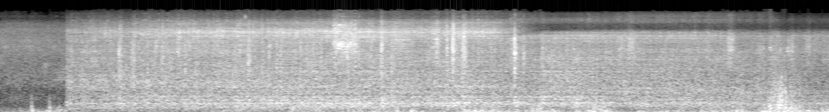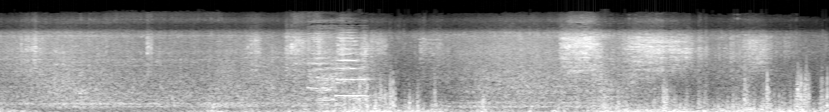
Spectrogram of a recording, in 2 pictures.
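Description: A miniature train engine hums and rattles along its track.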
